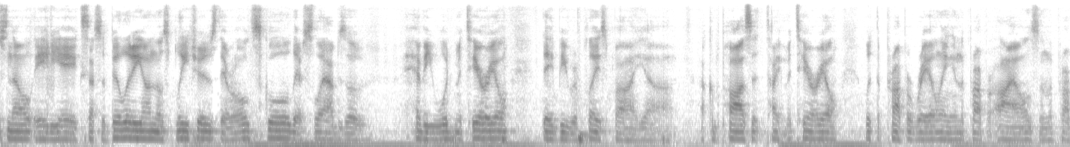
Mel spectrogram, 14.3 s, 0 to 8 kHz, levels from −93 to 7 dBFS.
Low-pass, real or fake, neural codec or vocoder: 7.2 kHz; fake; autoencoder, 48 kHz, 128 numbers a frame, DAC-VAE, trained on Japanese speech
